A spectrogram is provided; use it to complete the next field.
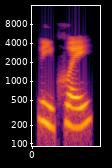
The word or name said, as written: Li Kui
